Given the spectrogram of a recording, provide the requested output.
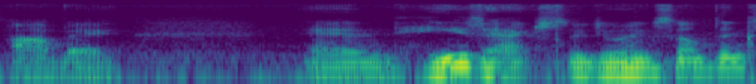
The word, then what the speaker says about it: Abe: Now, this is interesting because the Prime Minister right now is a man by the name of Prime Minister Abe, spelled like Abe, but it's Abe.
